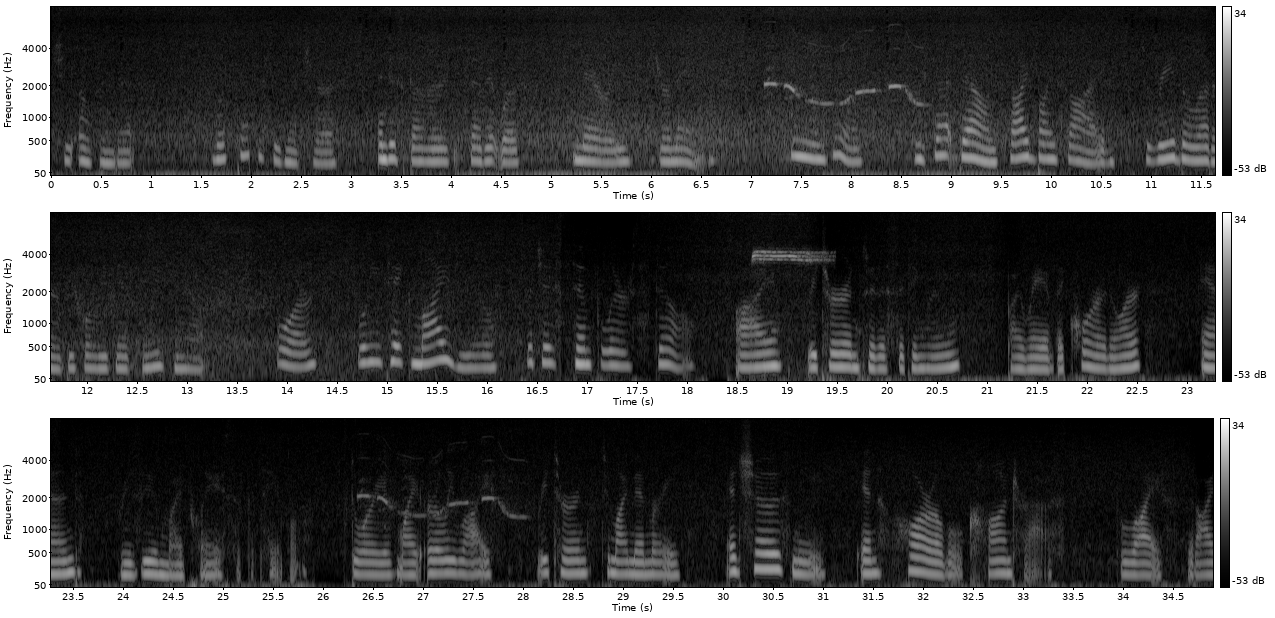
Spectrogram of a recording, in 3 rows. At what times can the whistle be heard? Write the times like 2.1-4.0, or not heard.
7.1-8.8, 18.6-19.5, 26.3-28.1.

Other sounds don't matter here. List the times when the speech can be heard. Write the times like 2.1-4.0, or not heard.
0.0-0.9, 1.6-6.7, 7.3-34.8.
